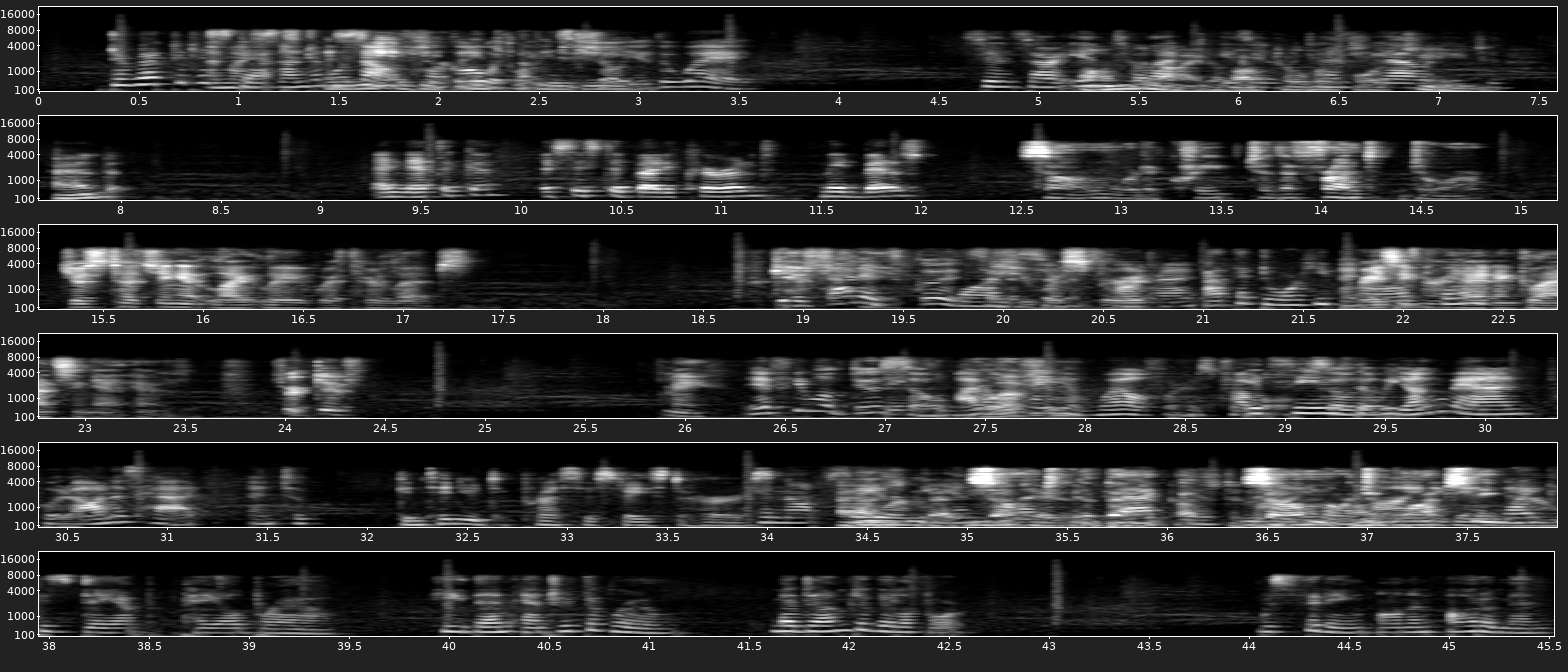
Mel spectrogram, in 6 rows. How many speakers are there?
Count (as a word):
eight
